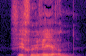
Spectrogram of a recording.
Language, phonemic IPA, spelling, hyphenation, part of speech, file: Dutch, /ˌfi.ɣyˈreː.rə(n)/, figureren, fi‧gu‧re‧ren, verb, Nl-figureren.ogg
- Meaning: 1. to form, to shape 2. to assume form, to appear (in a certain way) 3. to imagine, to form a mental representation 4. to play a role 5. to be an extra, to play the role of an extra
